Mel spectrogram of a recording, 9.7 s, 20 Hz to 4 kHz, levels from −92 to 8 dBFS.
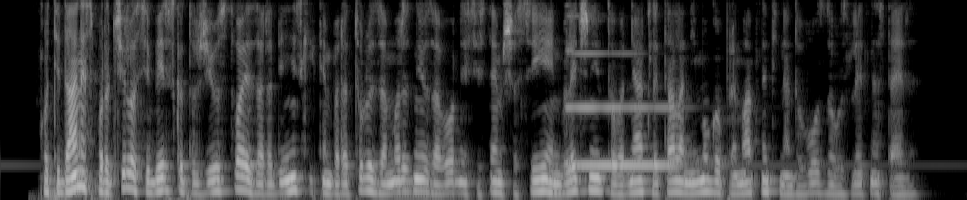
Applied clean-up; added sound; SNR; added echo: classical method log-MMSE.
